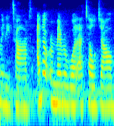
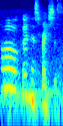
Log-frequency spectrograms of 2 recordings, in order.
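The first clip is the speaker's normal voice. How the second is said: ordinary talk, nothing marked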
